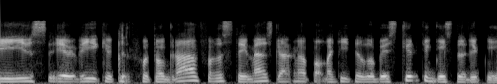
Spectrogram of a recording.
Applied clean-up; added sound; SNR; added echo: neural diffusion model UNIVERSE++.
